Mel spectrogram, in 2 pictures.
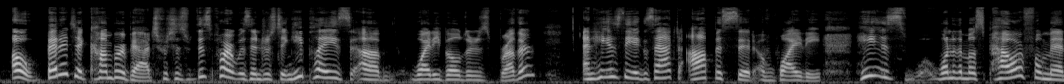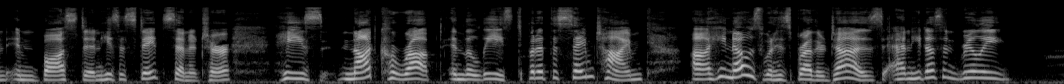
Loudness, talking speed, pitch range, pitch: -23 LUFS, 165 wpm, 220-300 Hz, 255 Hz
